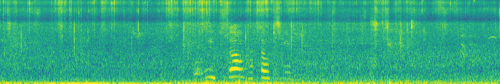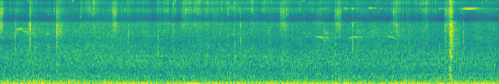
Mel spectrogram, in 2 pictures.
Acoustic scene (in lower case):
residential area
